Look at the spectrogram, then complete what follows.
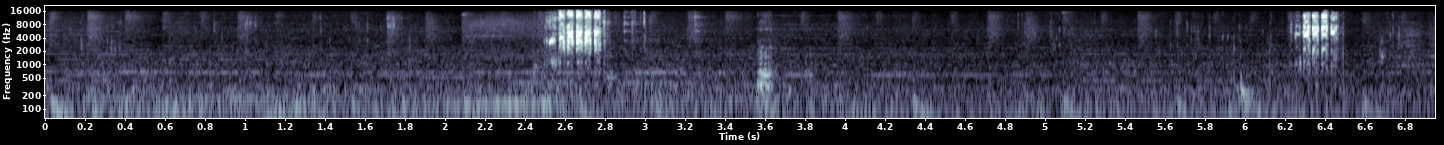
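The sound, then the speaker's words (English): An animal chewing noisily, with two loud, sharp crunching bites a few seconds apart and a softer one between them, over a steady low background rumble. No one speaks. “Please chew with your mouth closed”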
